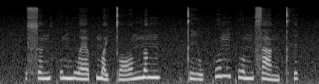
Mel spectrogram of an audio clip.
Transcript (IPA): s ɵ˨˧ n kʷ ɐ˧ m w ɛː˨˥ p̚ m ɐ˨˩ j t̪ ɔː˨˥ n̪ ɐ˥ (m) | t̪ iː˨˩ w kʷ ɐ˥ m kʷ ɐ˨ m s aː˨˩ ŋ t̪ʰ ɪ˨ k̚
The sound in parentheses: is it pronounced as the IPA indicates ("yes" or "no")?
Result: no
